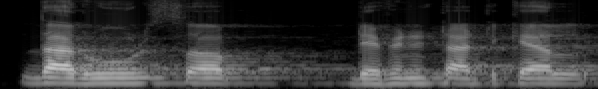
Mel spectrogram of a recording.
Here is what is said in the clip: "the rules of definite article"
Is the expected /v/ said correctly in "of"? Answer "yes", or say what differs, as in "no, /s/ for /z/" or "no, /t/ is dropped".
no, /p/ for /v/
